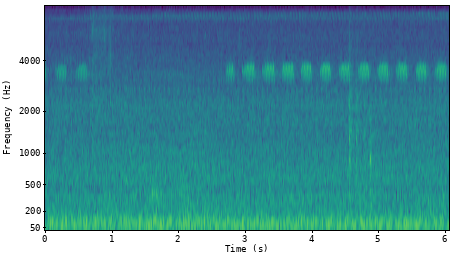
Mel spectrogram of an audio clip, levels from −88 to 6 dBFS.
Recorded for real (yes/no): no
